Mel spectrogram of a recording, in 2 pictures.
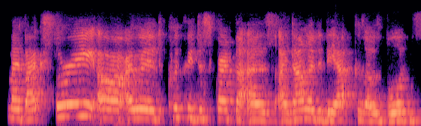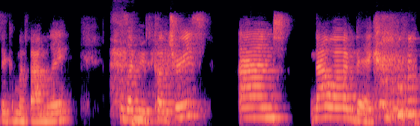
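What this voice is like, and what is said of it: English accent. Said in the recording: “from England, given the accent”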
